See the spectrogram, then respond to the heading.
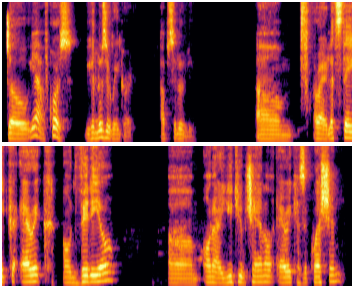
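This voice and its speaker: A man's voice: medium pitch, normal speed, a little mellow. A man, an immigration attorney, hosting a live question-and-answer stream, reading out viewers' questions and answering them in a loose, conversational way with many fillers. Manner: conversational, many ums and restarts, reads viewer questions aloud.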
